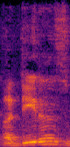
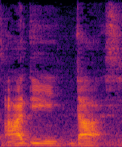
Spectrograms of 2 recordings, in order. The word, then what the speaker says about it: Adidas: and I don't know I've always said Adidas but they say it's Adidas adid Das ad Das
